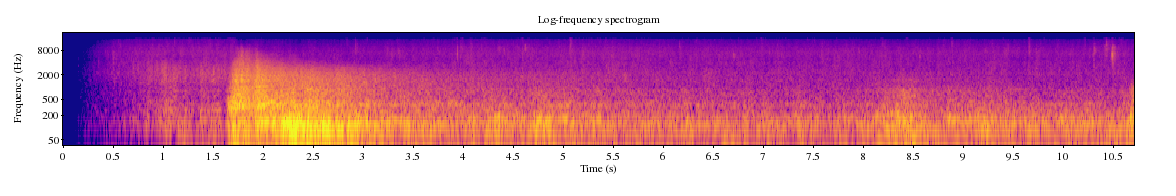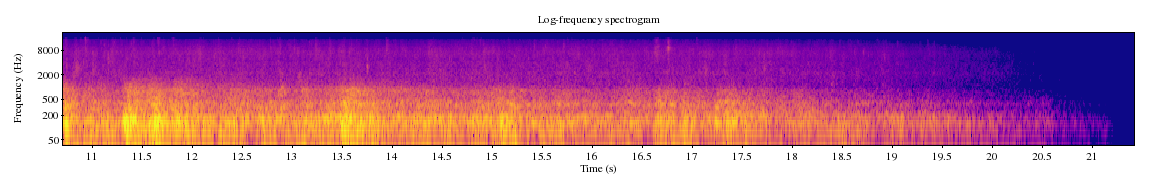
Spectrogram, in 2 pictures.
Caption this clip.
Lightning and Thunder Clap
12.28.2020
Thunderclap recorded from a lightning strike about 2 miles away.
Captured from a Sony a7riii onboard microphone in stereo.
EQ-ed, compressed, and applied a limiter at -3dBu.
field-recording, lightning, nature, rain, shower, storm, thunder, thunder-storm, thunderstorm, weather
